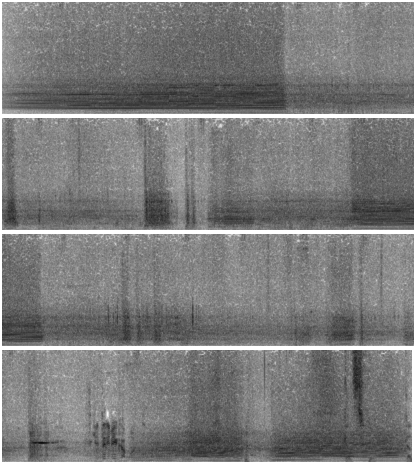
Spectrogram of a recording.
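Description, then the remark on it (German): Onboard sound from a race car: a loud, strained engine howling and revving with harsh grinding, clattering and squealing noises throughout, cutting out briefly a few times before roaring on. “trotz der nicht so ganz angenehmen Geräusche, bei denen jeder normale Autofahrer jetzt überlegt, wie viele Urlaube für diese Reparatur wieder draufgehen werden”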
